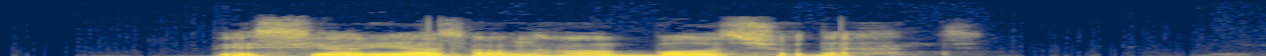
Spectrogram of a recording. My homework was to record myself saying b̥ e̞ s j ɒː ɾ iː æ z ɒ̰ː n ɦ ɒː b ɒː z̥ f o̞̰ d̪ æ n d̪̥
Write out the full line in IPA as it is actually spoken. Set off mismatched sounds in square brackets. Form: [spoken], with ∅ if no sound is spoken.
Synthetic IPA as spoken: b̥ e̞ s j ɒː ɾ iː æ z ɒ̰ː n ɦ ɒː b ɒː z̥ [ʃ] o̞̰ d̪ æ n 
